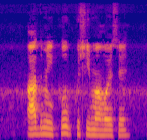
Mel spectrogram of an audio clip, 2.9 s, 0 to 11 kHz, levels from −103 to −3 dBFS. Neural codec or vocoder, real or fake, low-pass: none; real; 9.9 kHz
